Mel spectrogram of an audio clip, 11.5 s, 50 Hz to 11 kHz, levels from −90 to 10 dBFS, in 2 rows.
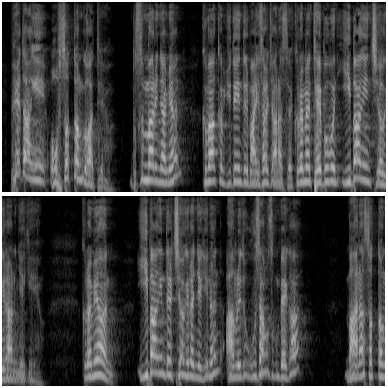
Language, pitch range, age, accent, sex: Korean, 210-255 Hz, 40-59, native, male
